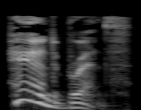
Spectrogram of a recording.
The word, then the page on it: handbreadth: British English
